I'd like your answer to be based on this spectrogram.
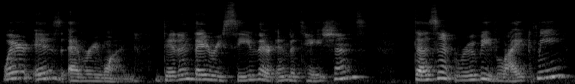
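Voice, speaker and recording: A woman's voice: medium pitch, sing-song, measured pace, echoey room. A woman voicing a vain, rude male storybook pig in a pompous, theatrical manner. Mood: hurt.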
